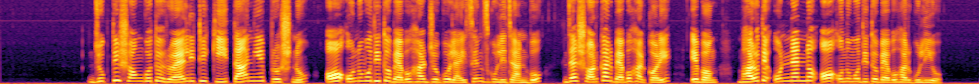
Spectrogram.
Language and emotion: Bengali, neutral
